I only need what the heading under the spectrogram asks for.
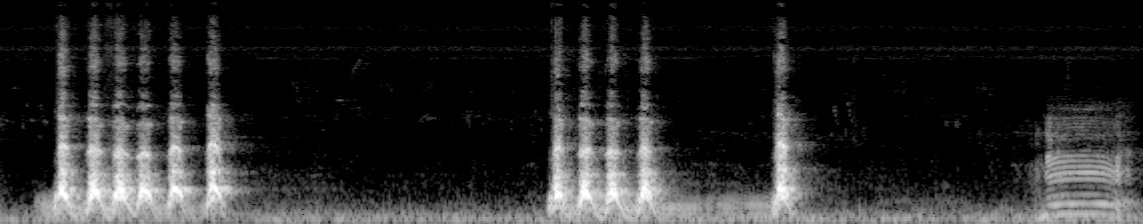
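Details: Year-old Boxer dog Tyrion barking at the neighbour's cow out of territorial nature: two rapid bursts of about five barks each, a single bark, then a faint drawn-out tonal call near the end.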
